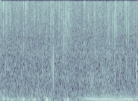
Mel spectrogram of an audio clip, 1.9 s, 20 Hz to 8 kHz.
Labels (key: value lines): label: biophony
recorder: SoundTrap 500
